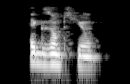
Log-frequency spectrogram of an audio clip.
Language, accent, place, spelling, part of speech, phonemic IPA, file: French, France, Lyon, exemption, noun, /ɛɡ.zɑ̃p.sjɔ̃/, LL-Q150 (fra)-exemption.wav
- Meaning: exemption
